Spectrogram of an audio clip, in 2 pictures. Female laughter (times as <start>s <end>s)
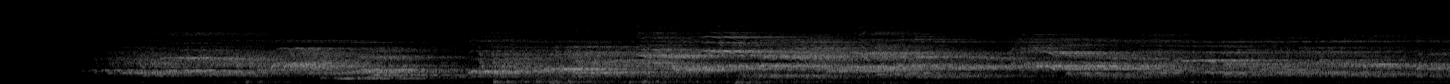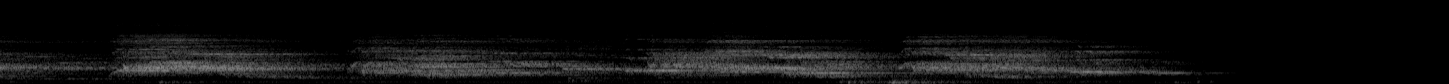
4.7s 9.6s, 10.2s 16.9s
